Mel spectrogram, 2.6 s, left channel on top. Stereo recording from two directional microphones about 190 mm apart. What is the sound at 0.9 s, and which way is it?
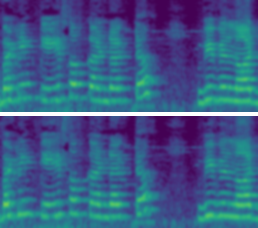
A woman's voice, 25° left (ahead or behind).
